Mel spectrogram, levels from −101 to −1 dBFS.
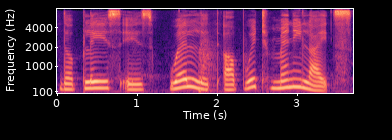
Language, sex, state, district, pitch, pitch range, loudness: English, female, Assam, Kamrup Metropolitan, 225 Hz, 185-235 Hz, -17 LUFS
